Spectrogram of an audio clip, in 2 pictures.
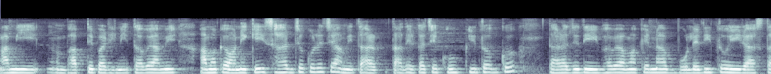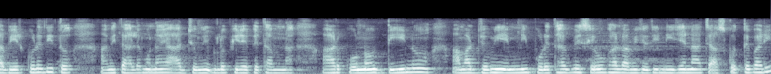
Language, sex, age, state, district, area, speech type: Bengali, female, 60+, West Bengal, Nadia, rural, spontaneous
